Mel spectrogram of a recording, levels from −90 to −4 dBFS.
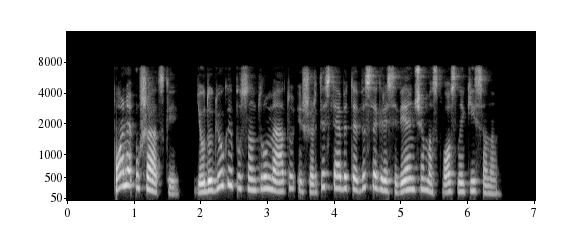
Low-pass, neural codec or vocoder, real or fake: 7.2 kHz; none; real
